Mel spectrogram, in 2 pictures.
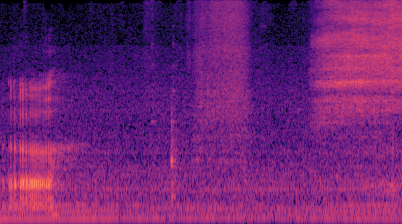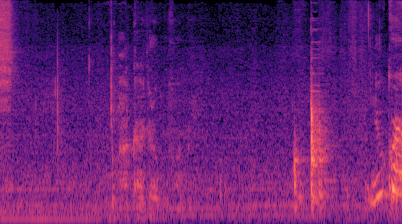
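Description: Quiet room with a short murmured vocal sound at the start, a couple of light taps, and a breathy hiss about three seconds in.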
